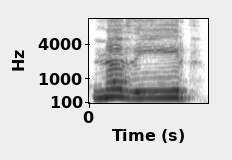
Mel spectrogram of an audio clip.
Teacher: را جو ہے وہ باریک پڑا جائے گا کیونکہ را ساکن ما قبل زیر ہے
